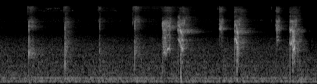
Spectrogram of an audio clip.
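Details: Male Ringneck parrot making short, scratchy, high squawks and chirps, about a dozen in three seconds, irregularly spaced over a faint room hum.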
